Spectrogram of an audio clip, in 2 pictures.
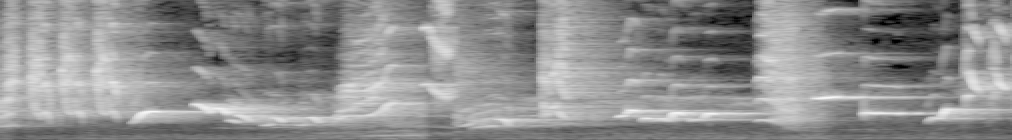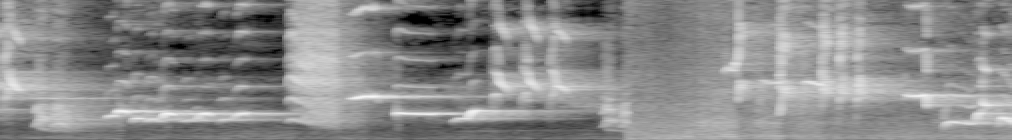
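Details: Loud, busy song of a kacer wulung, a black Oriental magpie-robin newly pushing its tail, used to provoke other birds into singing. Repeated clear whistles and sharp clicks weave through rapid trills, with a brief rasp near the end.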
